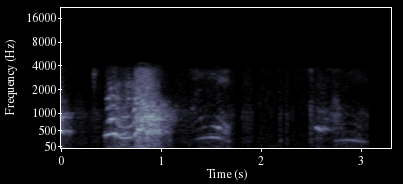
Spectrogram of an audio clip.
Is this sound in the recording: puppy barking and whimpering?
yes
